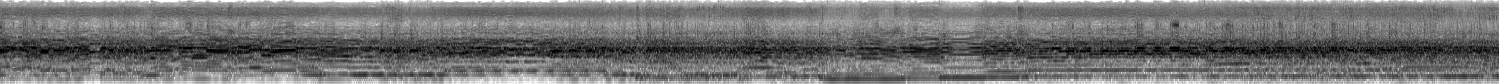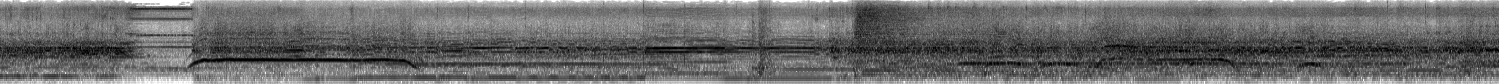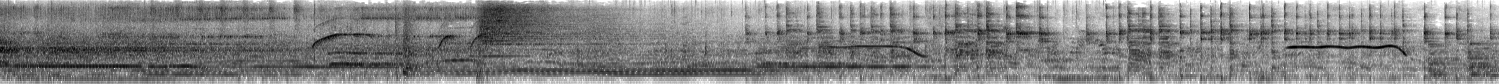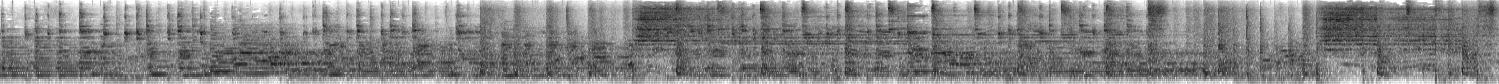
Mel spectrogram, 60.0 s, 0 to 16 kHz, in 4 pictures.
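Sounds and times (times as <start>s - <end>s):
live band playing: 0.0s - 59.9s
high guitar note bending up: 20.0s - 39.7s.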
